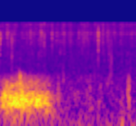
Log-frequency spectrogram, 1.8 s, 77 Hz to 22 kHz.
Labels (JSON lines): {"label": "biophony, growl", "recorder": "SoundTrap 600 or HydroMoth"}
